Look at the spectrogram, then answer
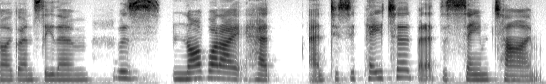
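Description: A woman in her forties, originally from Sri Lanka, tells her career story as a guest in a conversational interview, chatting along with many fillers. Her voice is lowish and gravelly with a fairly bright tone.

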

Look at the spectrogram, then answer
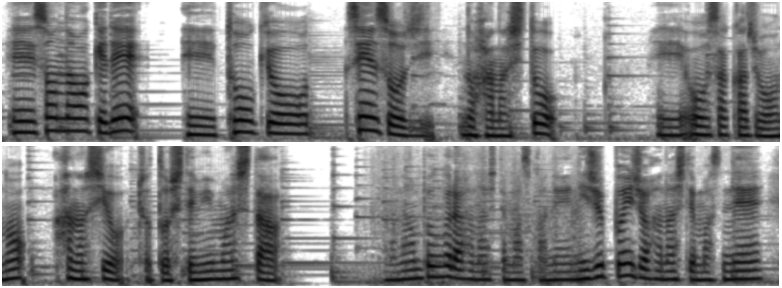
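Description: A woman's voice: lowish voice, moderate pace, soft background music. A woman in her thirties from Japan with a Hakata accent, hosting a casual solo chat and telling stories animatedly with quoted dialogue. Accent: Hakata dialect. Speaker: podcast host.

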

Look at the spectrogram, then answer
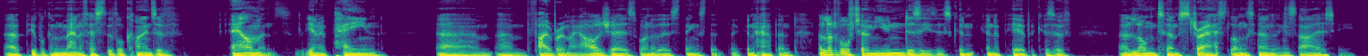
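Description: A man with a very low voice explains his therapy work, pausing and circling back as he searches for words. The sound is dry and close, with no room around it. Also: steady tone, no room sound. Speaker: trauma therapist. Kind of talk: explaining in an interview.

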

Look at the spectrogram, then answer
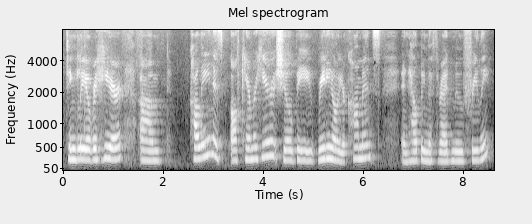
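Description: A woman hosting a live-streamed talk show, bubbly and excitable as she welcomes viewers and runs through announcements. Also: fairly high pitch, unhurried. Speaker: host. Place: studio room.

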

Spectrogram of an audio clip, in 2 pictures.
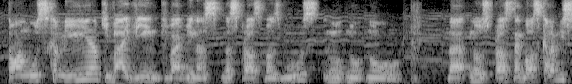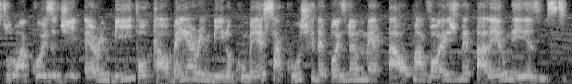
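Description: Chatty man, rambling and animated. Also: a little high, normal speed, faint music behind. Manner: rambling, animated, lots of fillers and restarts. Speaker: musician guest. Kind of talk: casual interview chat.

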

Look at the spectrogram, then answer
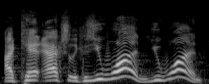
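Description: A man in his thirties giving a lively religious lesson, acting out quoted voices and reciting verses quickly. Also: sits high. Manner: lively storytelling, acts out quoted voices, swings from loud to soft. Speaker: Islamic teacher. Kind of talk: animated sermon talk.

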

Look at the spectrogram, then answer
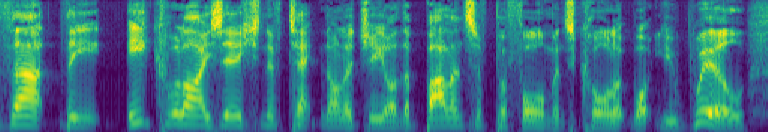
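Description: Male interview host, enthusiastic and chatty, higher voice, dry studio sound. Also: dry recording. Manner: enthusiastic, conversational questioning. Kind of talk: motorsport interview.

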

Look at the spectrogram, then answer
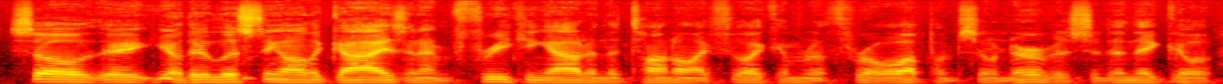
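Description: A man with a fairly low voice recounts his playing days as an interview guest. He tells it with energy, acting out the coach, the crowd and the rival in his own voice. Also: quick pace. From Detroit, Michigan. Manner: animated storyteller who acts out quoted voices. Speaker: guest, former lacrosse player. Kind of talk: conversational storytelling.

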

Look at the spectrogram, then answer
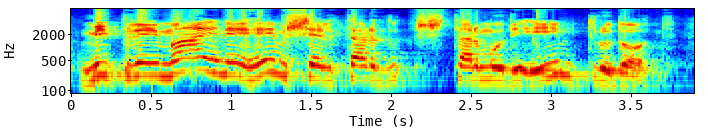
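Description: A man teaching a Talmud class, telling the story animatedly and acting out the characters in quick voices. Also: high-pitched, sing-song, fairly bright tone, roomy sound, slight background noise. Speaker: Torah teacher giving a class.

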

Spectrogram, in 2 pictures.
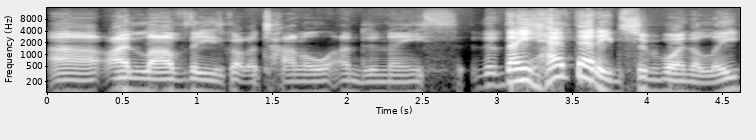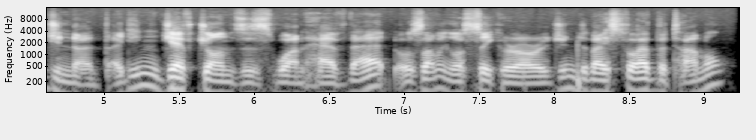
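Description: Animated man chatting casually about comics. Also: on the low side, fairly quick, hardly any pauses, dry recording. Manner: animated, swears, many fillers and laughs. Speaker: podcast host.

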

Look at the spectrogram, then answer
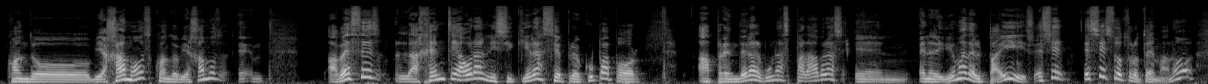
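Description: A man's voice: on the high side, big pitch swings, measured pace, darkish tone. A man from Spain hosting a podcast alone, in a rambling, self-correcting casual monologue full of rhetorical tags and restarts. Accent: Spain Spanish. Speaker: podcast host.

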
